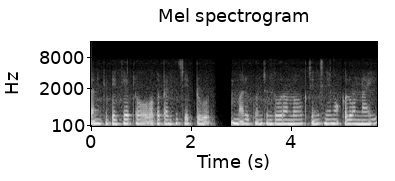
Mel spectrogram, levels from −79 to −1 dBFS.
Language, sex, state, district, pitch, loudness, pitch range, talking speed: Telugu, female, Andhra Pradesh, Chittoor, 180 Hz, -15 LUFS, 180-185 Hz, 125 wpm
